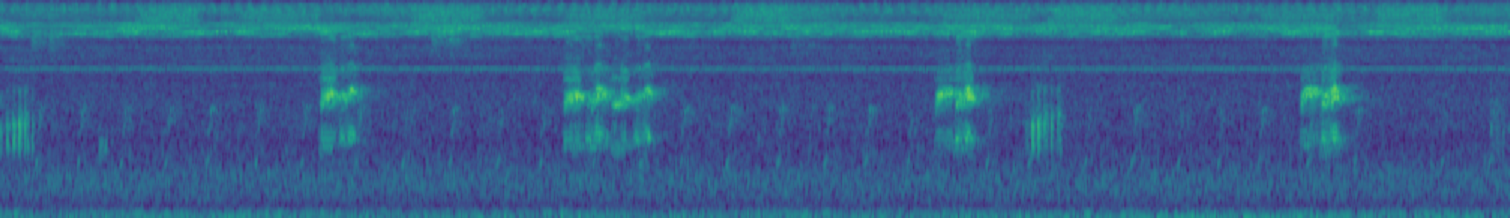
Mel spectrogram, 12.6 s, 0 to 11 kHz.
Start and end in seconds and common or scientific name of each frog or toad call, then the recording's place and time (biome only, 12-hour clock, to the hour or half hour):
0.0	12.5	Iporanga white-lipped frog
2.4	5.8	white-edged tree frog
7.7	9.0	white-edged tree frog
8.5	8.9	Phyllomedusa distincta
10.8	11.6	white-edged tree frog
12.4	12.5	Phyllomedusa distincta
Atlantic Forest, 9:30pm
